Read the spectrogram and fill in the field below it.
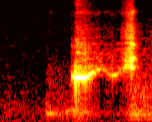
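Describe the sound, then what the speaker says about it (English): A short, clear whistle, one sustained tone that dips and then rises at the end, heard alone in a quiet space. "Oh no, that's the whistle"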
